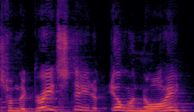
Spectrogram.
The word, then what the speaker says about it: Illinois: He hails from the great state of Illinois. The S is silent.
